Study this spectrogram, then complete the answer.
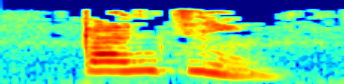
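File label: "干净", Mandarin Chinese; chinese-flashcards; hsk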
